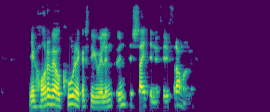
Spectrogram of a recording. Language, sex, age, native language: Icelandic, male, 20-29, Icelandic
